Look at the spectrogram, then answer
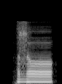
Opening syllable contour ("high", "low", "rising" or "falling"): high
